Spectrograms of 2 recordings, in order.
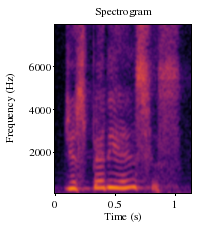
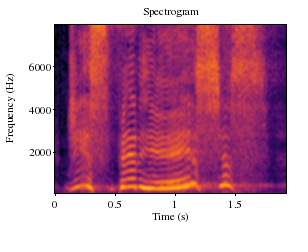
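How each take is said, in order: First: Said in the usual way. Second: "experiências" loud and drawn out; emphatic repeat. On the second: Real, not acted. Preacher driving the answer home to congregation, emphatic on "experiências". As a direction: stretch "experiências" slowly at raised volume.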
